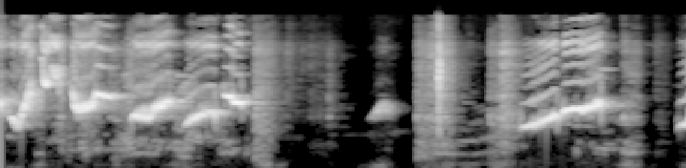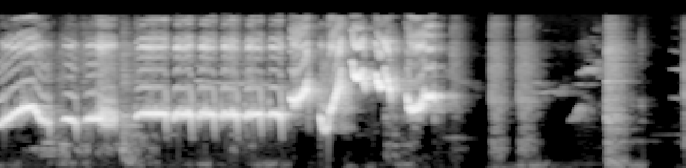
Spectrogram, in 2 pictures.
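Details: White-rumped shama singing, a recording meant to stir other birds into song; rich warbled and whistled phrases, a rising slurred note, then a long trilled stretch with clicks between phrases.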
